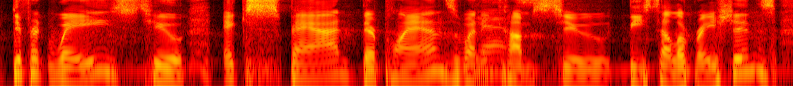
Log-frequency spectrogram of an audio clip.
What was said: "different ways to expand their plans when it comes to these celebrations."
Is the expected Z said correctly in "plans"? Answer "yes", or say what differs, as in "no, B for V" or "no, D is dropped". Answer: yes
